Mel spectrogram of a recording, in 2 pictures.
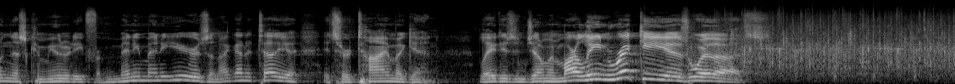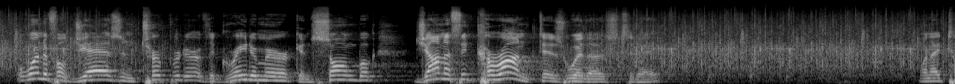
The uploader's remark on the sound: Live at the South Point Casino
